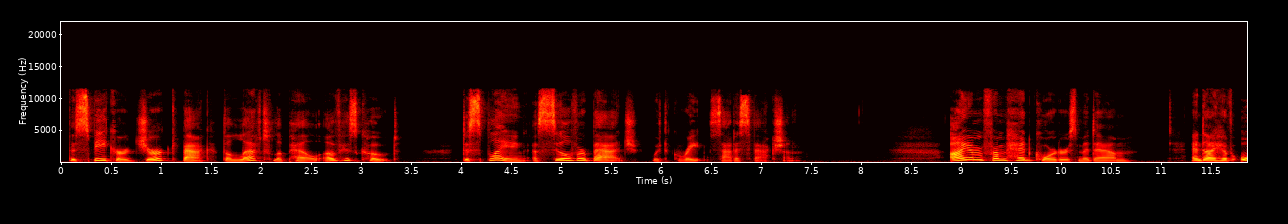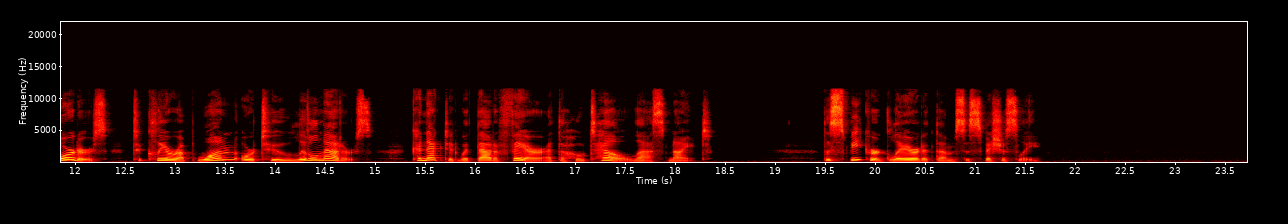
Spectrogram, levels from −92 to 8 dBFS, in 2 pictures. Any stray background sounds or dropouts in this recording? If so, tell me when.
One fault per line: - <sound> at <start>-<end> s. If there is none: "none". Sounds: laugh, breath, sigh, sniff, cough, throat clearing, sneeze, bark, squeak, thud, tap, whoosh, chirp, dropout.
none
